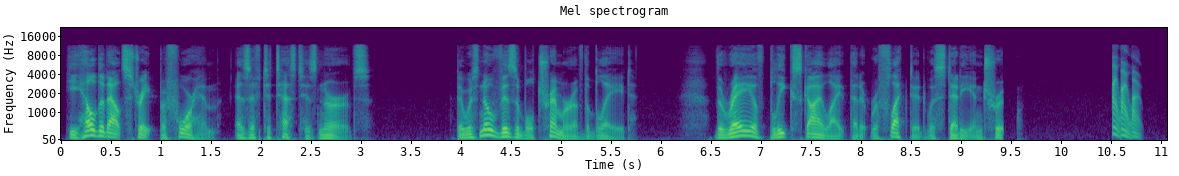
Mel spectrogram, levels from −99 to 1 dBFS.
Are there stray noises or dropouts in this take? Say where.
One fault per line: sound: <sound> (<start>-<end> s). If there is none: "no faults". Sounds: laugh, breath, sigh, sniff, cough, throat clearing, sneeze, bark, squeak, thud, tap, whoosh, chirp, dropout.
sound: dropout (9.4-9.6 s)
sound: chirp (10.5-10.8 s)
